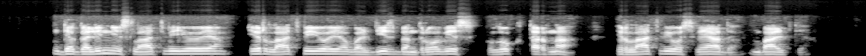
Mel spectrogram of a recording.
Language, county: Lithuanian, Marijampolė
